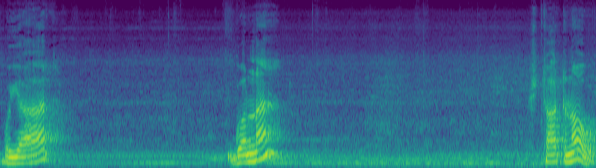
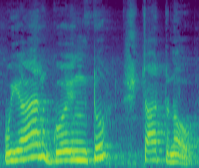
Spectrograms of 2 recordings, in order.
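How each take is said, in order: First: 'Going to' is reduced to one word, 'gonna'. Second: 'Going to' is said as two full words.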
